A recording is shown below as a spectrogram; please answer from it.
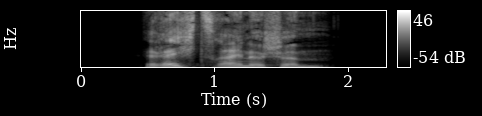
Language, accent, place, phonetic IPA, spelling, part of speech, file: German, Germany, Berlin, [ˈʁɛçt͡sˌʁaɪ̯nɪʃm̩], rechtsrheinischem, adjective, De-rechtsrheinischem.ogg
- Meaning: strong dative masculine/neuter singular of rechtsrheinisch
